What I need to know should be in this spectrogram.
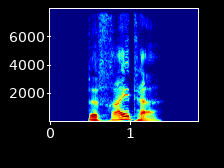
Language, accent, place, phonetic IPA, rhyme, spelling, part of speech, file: German, Germany, Berlin, [bəˈfʁaɪ̯tɐ], -aɪ̯tɐ, befreiter, adjective, De-befreiter.ogg
- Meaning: inflection of befreit: 1. strong/mixed nominative masculine singular 2. strong genitive/dative feminine singular 3. strong genitive plural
